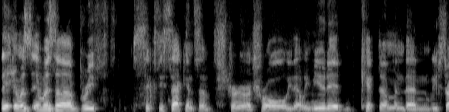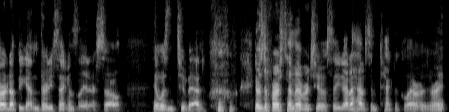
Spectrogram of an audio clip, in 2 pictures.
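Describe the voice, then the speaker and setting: Mid-pitched man chatting casually. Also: lively intonation, normal speed, poor audio. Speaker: participant in group discussion. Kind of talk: casual chat.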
